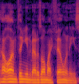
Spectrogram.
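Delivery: normal talking voice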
